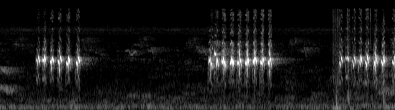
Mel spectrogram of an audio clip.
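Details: Lively yellow-vented bulbul song meant as a lure or training master: three brisk bursts of quick, evenly spaced bubbling notes, each under a second long, separated by clear pauses, with one faint thump near the end.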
